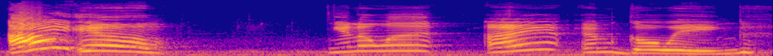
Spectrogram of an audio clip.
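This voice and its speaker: A woman streamer reading a story game aloud and reacting to it in an excitable, flustered way, often giggling. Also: very high-pitched, very slow.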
